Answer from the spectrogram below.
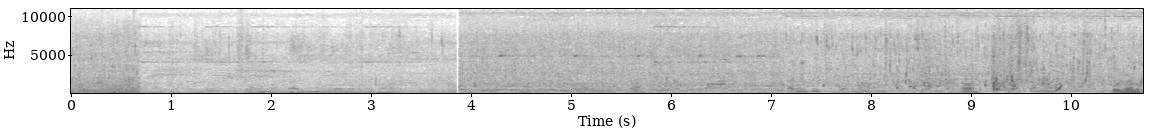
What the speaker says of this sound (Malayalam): ചെറിയ ചെറിയ അരുവികളൊക്കെ നമുക്ക് ഈ സൈഡിൽ കാണാൻ പറ്റും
